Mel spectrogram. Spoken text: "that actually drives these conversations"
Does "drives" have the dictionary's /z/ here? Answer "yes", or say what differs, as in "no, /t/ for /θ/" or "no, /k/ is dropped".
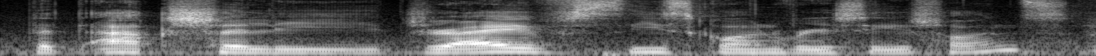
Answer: no, /s/ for /z/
